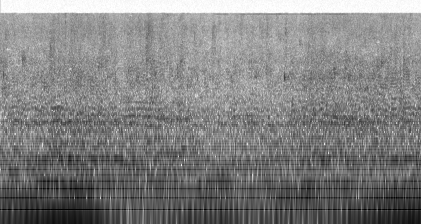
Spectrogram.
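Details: Outdoor stereo recording of bees made with an x/y microphone: a deep, continuous droning hum, louder at the start and end, as if an insect hovers near the microphone.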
